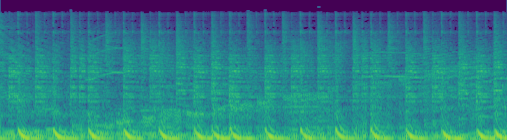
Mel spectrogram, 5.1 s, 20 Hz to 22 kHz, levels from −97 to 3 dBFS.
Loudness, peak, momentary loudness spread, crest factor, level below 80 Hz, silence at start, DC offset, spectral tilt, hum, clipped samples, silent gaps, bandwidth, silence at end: -21 LUFS; -6 dBFS; 2 LU; 12 dB; -24 dBFS; 0 s; 0.1%; -4.5 dB/octave; none; under 0.1%; none; 16.5 kHz; 0 s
